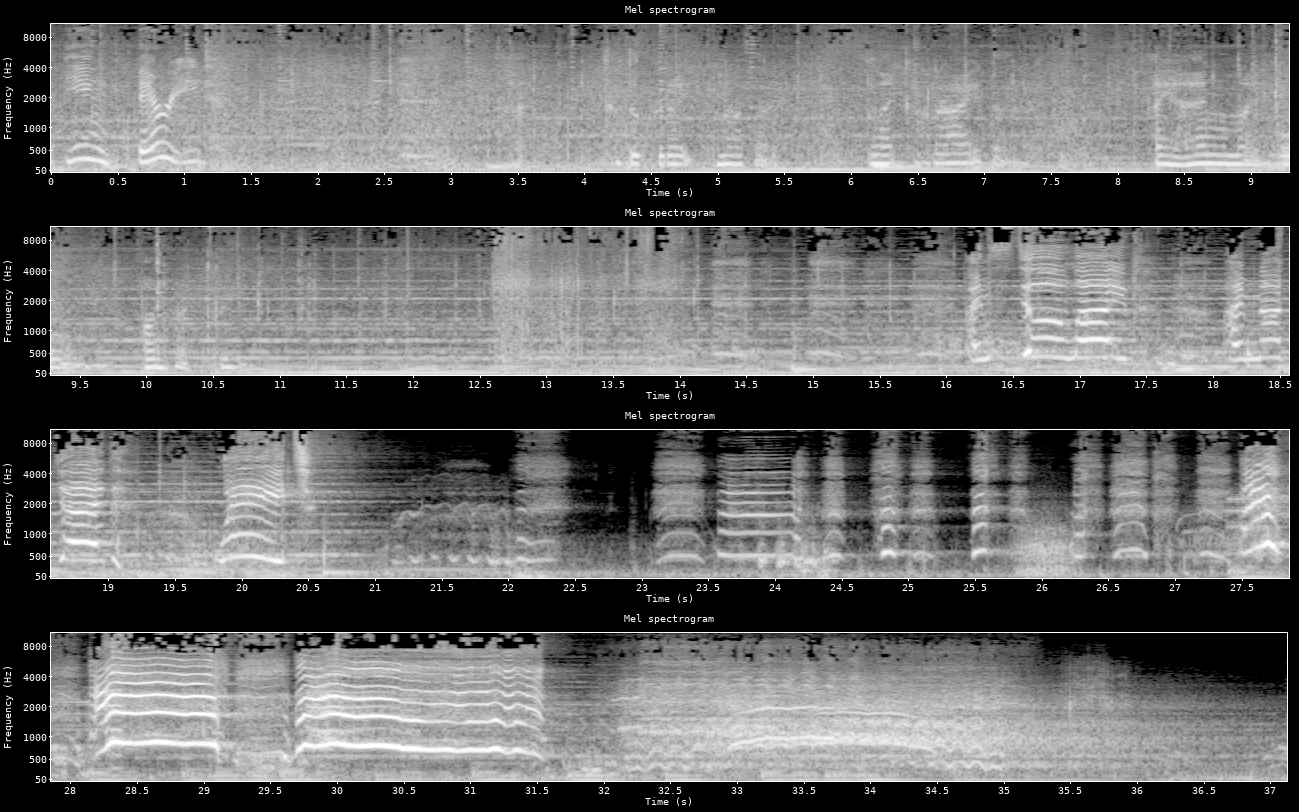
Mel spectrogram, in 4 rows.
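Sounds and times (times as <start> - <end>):
speech: 0.1 - 1.4, 4.3 - 7.7, 8.3 - 11.0, 16.2 - 19.2, 19.8 - 20.6
people screaming: 27.5 - 36.3.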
